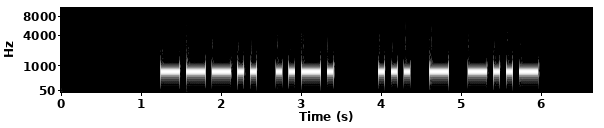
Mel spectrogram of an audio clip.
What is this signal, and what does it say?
Morse code, heard as a keyed tone, about 15 wpm, 700 Hz. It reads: 8F STX
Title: Field Day Exchanges Encore - 15wpm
